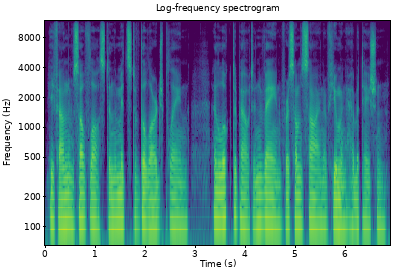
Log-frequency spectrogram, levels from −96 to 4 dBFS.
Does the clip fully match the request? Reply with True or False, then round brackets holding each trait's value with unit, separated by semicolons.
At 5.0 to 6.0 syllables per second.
False (4.7 syllables/s)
